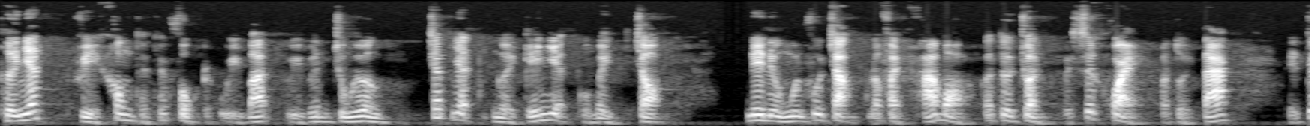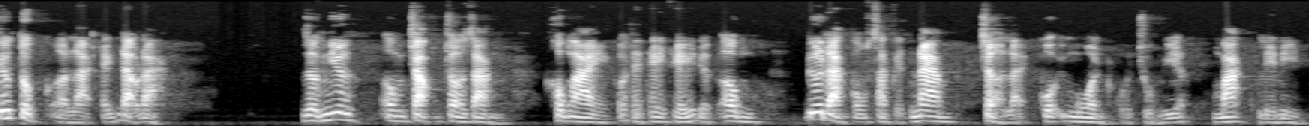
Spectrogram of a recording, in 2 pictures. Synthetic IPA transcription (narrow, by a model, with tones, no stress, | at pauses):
t̪ʰɨ˨˦ɲə˦˥t̚vi˨˩xə˧wŋ͡mt̪ʰe˧˩t̪ʰwt̚fʊ˨˩k͡p̚ɗɨ˨˩ək̚ʔwi˧˩ɓaː˧nʔwi˧˩və˧nt͡ɕʊ˧ŋ͡mʔɨ˧əŋ | t͡ɕə˦˥p̚ɲə̰˧˨nŋɨ˨˩əjke˨˦ɲḭ˧əmku˧˩mï˨˩ŋ̟t͡ɕɔ̰˧˨n | ne˧nɗɨ˨˩ŋwi˧ənfṵ˧˥t͡ɕɔ̰˧˨wŋ͡mɗa̰ː˧˥faː˧˩jfaː˨˦ɓɔ˧˩kaː˦˥k̚t̪ɨ˧t͡ɕwə˧˩nve˧˩sɨ˦˥k̚xwɛ˧˩vaː˨˩t̪o˧˩jt̪aː˦˥k̚ | ɗe˧˩t̪i˦˥əp̚t̪ʊ˨˩k͡p̚ʔəː˧˩la̰ː˧˨jla̰˧˥jŋ̟ɗa̰ː˧˨wɗaː˧˩ŋ | zɨ˨˩əŋɲɨ˧ʔə˧wŋ͡mt͡ɕɔ̰˧˨wŋ͡mt͡ɕɔ˧za˨˩ŋ | xə˧wŋ͡mʔaː˧jkɔ˨˦t̪ʰe˧˩t̪ʰa˧jt̪ʰe˨˦ɗɨ˨˩ək̚ʔə˧wŋ͡m | ɗɨ˧əɗaː˧˩ŋkə̰˧˨ŋ͡msaː˧˩nvi˨˩ət̚naː˧mt͡ɕəː˧˩la̰ː˧˨jko̰˧˨jŋu˨˩ənku˧˩ət͡ɕu˧˩ŋḭ˧˥əmaː˦˥k̚le˧ni˧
